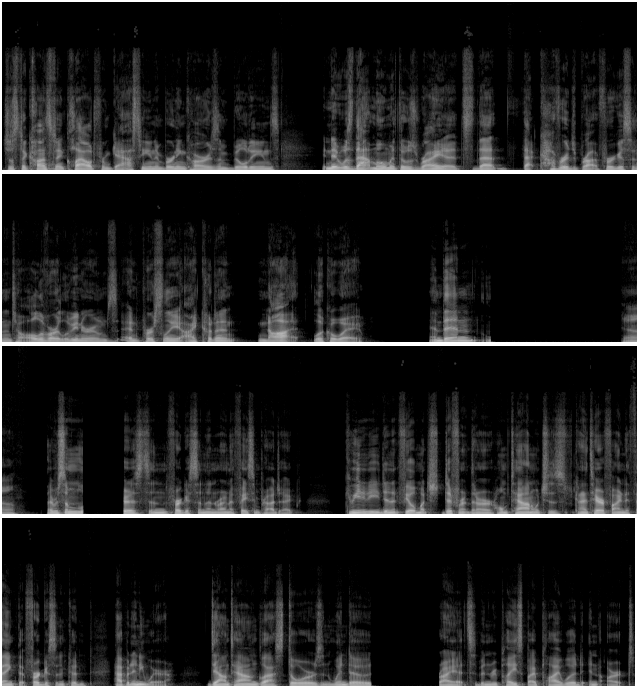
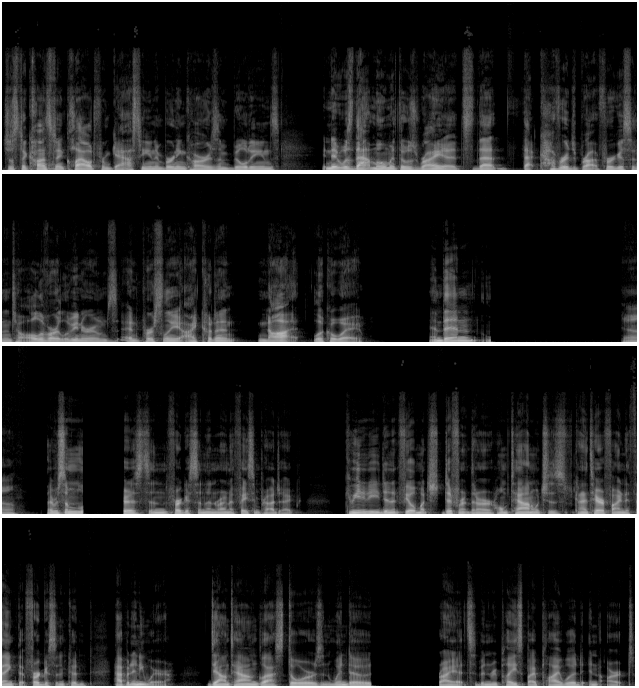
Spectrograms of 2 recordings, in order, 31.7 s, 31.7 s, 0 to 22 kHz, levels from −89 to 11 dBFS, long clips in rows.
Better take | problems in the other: neither | audio cutting out; at 14 s for 1.5 s, at 17 s for 0.5 s and at 28 s for 1 s; the same in both

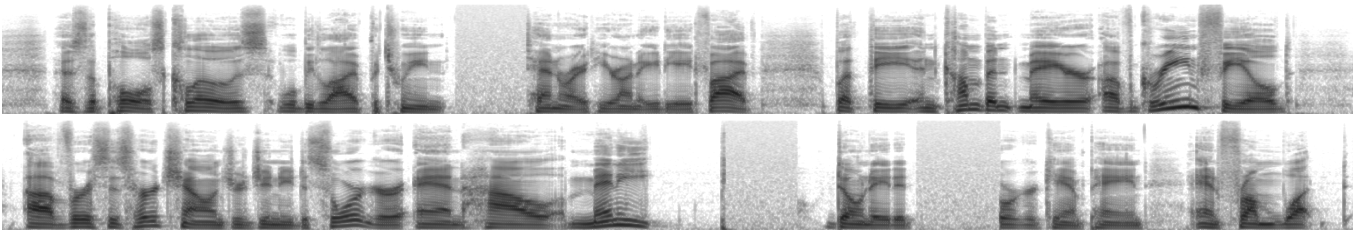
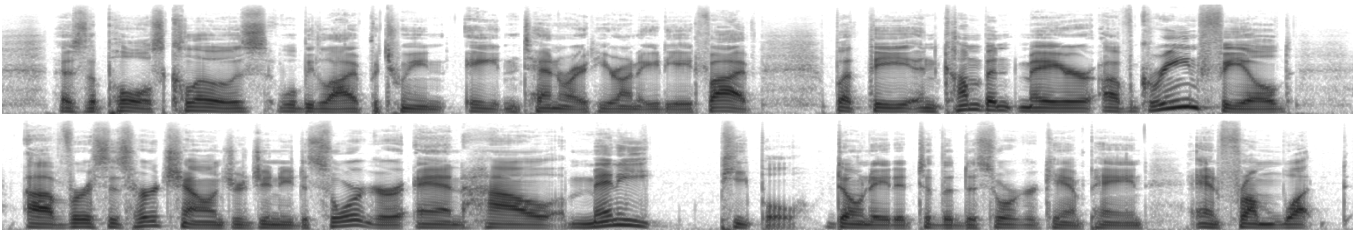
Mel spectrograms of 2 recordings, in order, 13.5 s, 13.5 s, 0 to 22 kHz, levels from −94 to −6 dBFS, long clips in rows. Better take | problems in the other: second | audio cutting out; at 2.5 s, at 10 s and at 11 s

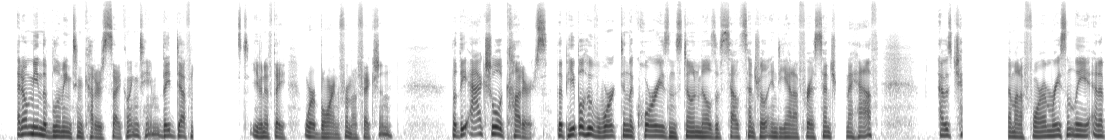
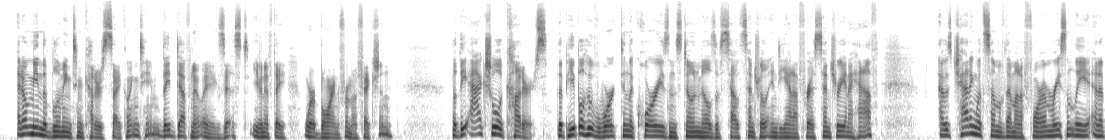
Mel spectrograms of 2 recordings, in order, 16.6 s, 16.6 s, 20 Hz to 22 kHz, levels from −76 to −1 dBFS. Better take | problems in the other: second | audio cutting out; at 3 s for 0.5 s, at 13 s and at 14 s for 0.5 s

